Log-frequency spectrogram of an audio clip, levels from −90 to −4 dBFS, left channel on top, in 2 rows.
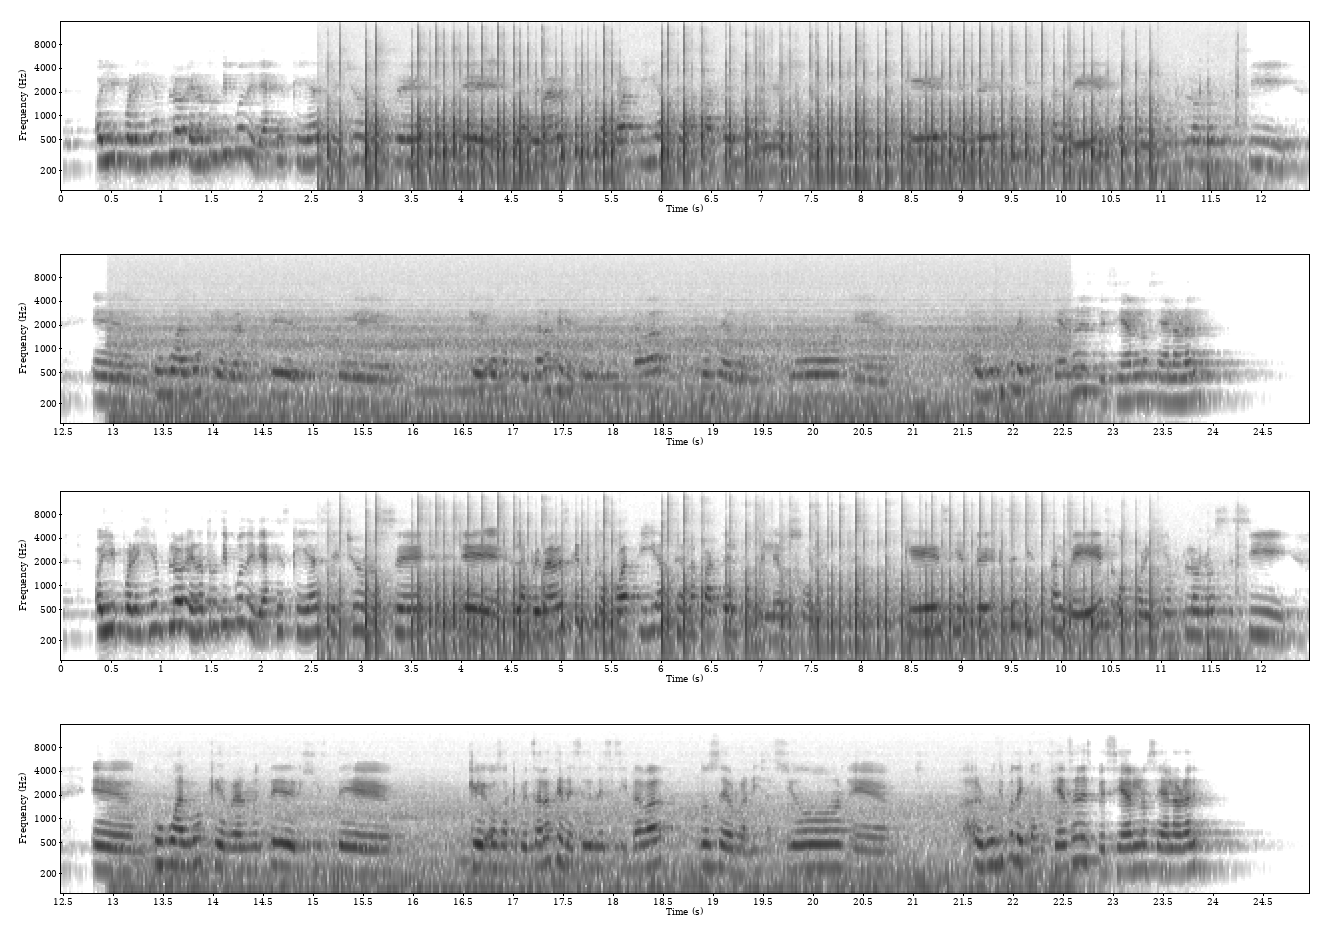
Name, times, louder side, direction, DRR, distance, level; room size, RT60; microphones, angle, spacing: voice 1, 0.3-7.6 8.4-12.2 12.8-15.9 16.6-18.5 18.8-20.8 21.4-23.8, right 5 dB, 75° right, 12 dB, 0.7 m, -35 dB
Tap, 2.5-11.9, left 2 dB, 15° left, 0.3 m, -34 dB
sound 1, 12.9-22.6, left 1 dB, 70° left, 1.3 m, -40 dB
11.5 x 6.4 x 5.2 m, 1.0 s
head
